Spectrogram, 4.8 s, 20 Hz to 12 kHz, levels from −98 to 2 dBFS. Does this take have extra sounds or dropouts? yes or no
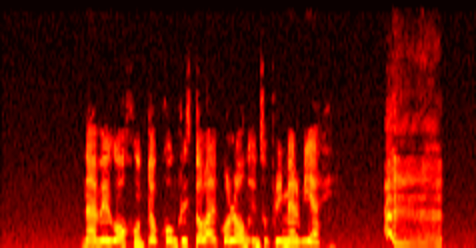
yes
